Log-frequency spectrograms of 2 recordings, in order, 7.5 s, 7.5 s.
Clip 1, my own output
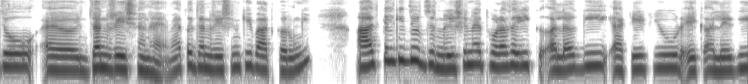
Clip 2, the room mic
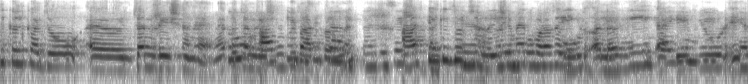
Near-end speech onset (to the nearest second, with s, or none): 2 s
